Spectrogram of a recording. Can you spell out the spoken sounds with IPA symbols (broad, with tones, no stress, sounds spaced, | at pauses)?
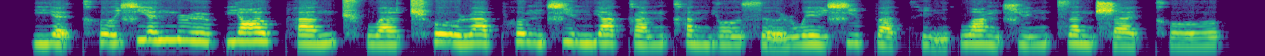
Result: j ɛ̰˨˩ kʰ ɤ˧˥ ɕ j ɛ˥ n ɻ ɻ̩˥˩ p j ɑ˥ ʊ̯ pʰ a˧˥ n ʈ͡ʂʰ w ä˧˥ ʈ͡ʂʰ o˥˧ ʊ̯ ɻ ä˥˧ pʰ ɤ˥˧ ŋ ɕ i˥˧ n̪ j ä˥˩ k a˧˥ n kʰ ä˧ n̪ j o˧˥ ʊ̯ s ɹ̩˨˩ ɻ w e˥˩ ɪ̯ ɕ i˥ p ä˧˥ t̪ʰ ḭ˨˩ ŋ p w ɑ˥˩ ŋ ɕ y˧˥ n t͡s a˥˩ n ʂ a˧˥ ɪ̯ kʰ o˧˥ ʊ̯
